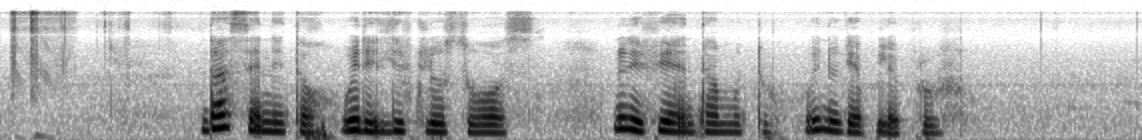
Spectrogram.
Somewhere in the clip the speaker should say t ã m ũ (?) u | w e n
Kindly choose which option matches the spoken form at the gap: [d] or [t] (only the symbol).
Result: t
